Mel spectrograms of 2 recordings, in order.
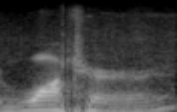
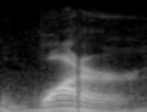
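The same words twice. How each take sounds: First: The middle consonant is a clear T sound. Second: The middle consonant sounds like a soft D. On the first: "in British English... they actually pronounce the T sound" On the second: "in American you say water, water. It's like a D sound"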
